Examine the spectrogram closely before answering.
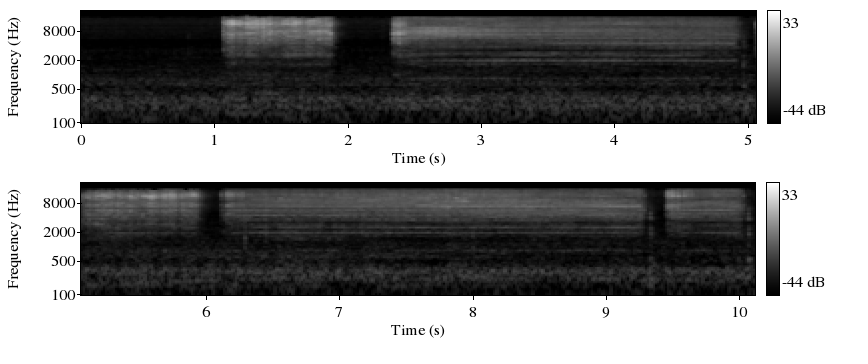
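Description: Small drive motors of a Legomo mini robot whirring as it is steered from a phone app, starting and stopping in several runs, with louder spells about a second in, around five seconds in and near the end.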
